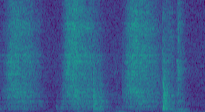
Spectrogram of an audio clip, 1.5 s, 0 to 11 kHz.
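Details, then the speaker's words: Pioneer CDJ-350 jog wheel turned by hand, giving dry, scratchy rubbing strokes with small clicks, from dried-out lubrication on the platter pads; this is the second, less severe unit, recorded before repair. "can hear it there's sort of a bit more Scratchy so to speak"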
